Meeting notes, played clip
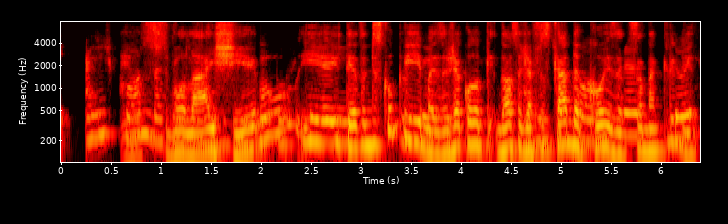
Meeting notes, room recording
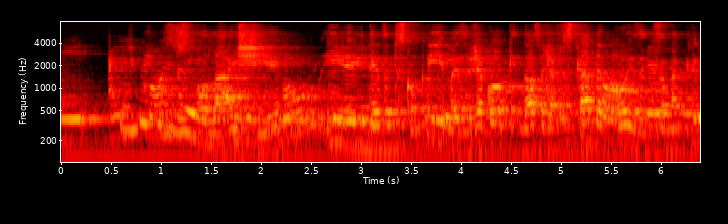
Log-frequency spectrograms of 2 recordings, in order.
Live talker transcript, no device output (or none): Tenta fazer desse jeito que eu tô te falando.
